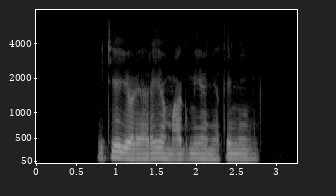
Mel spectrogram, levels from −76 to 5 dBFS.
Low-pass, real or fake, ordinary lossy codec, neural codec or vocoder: 7.2 kHz; real; none; none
